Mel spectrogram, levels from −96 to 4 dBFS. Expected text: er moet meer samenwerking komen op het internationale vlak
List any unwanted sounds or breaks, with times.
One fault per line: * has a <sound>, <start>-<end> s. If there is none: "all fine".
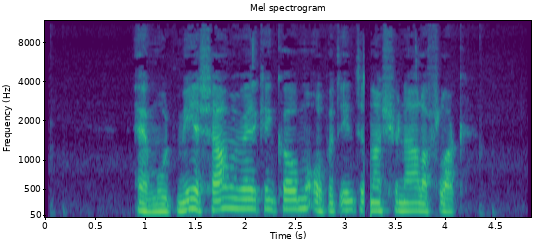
* has a dropout, 3.2-3.3 s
